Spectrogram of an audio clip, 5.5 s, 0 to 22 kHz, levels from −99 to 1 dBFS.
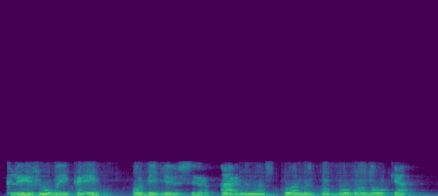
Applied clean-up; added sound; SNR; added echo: neural separator model SepFormer DNS4.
